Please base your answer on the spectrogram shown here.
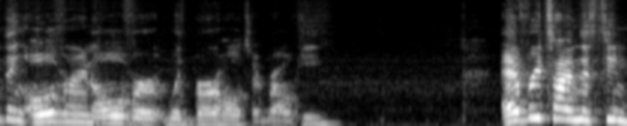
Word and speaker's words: Berhalter: The genius Greg Berhalter changed 7 changes to an 11-man lineup. So it's pronounced Berhalter? I thought it was Berhalter. Berhalter? I always say Burr.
